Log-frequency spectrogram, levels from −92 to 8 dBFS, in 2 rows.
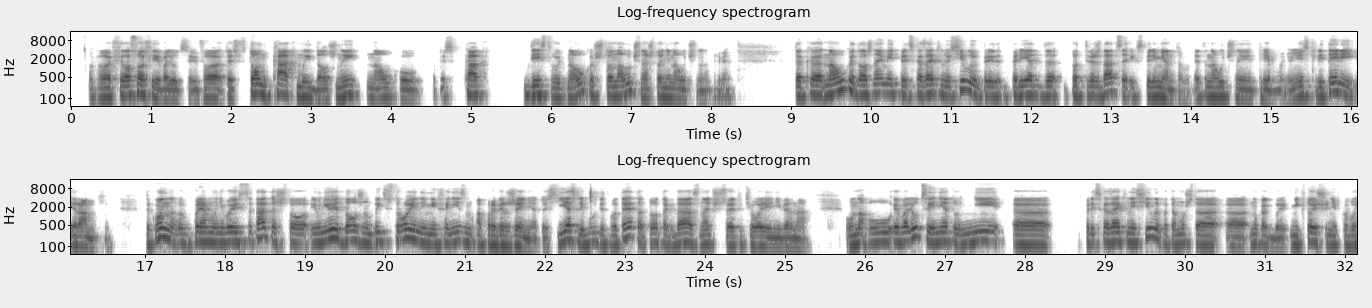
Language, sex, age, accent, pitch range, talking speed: Russian, male, 20-39, native, 110-140 Hz, 170 wpm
